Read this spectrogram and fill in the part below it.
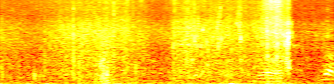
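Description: A fish splashes in the water close by.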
